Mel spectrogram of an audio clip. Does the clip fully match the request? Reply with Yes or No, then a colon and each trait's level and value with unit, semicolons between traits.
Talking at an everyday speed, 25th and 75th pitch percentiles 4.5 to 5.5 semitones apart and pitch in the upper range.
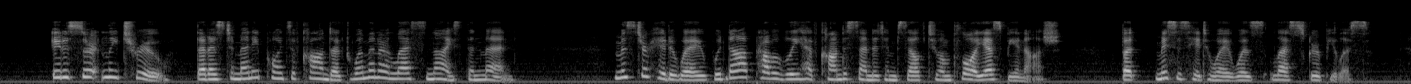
Yes: average, 145 wpm; average, 5.1 semitones; high, 235 Hz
